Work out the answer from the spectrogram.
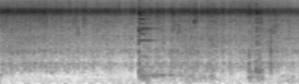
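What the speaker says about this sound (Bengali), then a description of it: "দিয়ে দেব কুচনো পেঁয়াজ।" A steady hiss of hot oil with bay leaves, then a sudden burst of sizzling as chopped onions hit the pan, close by.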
